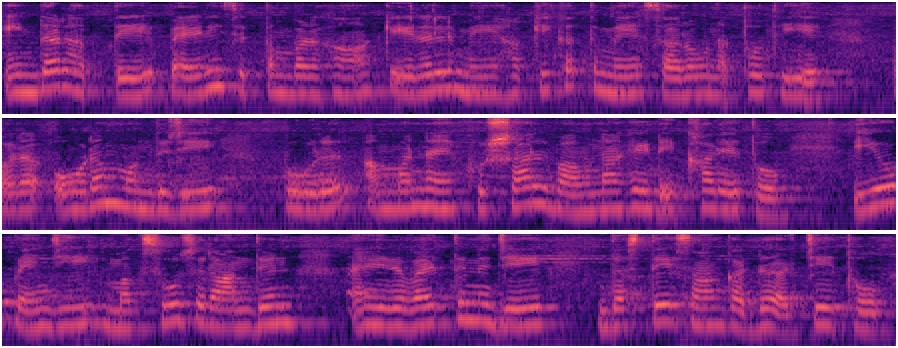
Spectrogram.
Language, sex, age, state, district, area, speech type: Sindhi, female, 45-60, Gujarat, Kutch, rural, read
